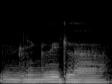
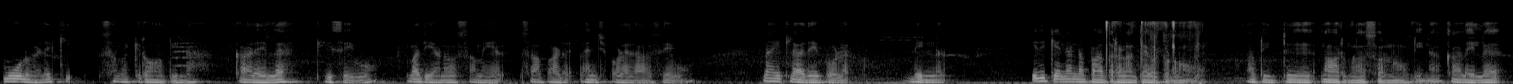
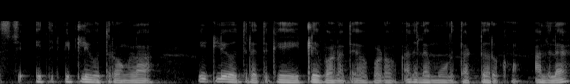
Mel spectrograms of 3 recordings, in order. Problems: none marked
